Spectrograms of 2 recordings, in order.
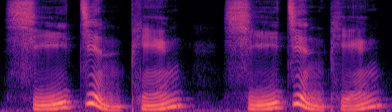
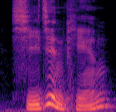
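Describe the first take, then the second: First: Xi Jinping drawn out very slowly, low and soft; slow pronunciation demonstration. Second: Said in the usual way. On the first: Shown as a demonstration. Teacher drilling the chairman's name for students, Xi Jinping in slow separate syllables. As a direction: model Xi Jinping one syllable at a time, ending on a rise. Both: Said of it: "That is how you say his name".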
